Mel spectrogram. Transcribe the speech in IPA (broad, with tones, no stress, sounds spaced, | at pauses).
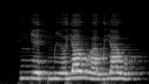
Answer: ɲ eː˧˩ t̚ m i˩˧ ə̯ j aː˥˨ w ʋ a˩˧ w j a˥˨ w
